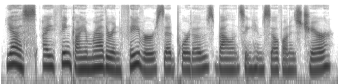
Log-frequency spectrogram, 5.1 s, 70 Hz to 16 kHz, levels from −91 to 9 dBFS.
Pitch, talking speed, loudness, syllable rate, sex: 195 Hz, 175 wpm, -18 LUFS, 4.4 syllables/s, female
